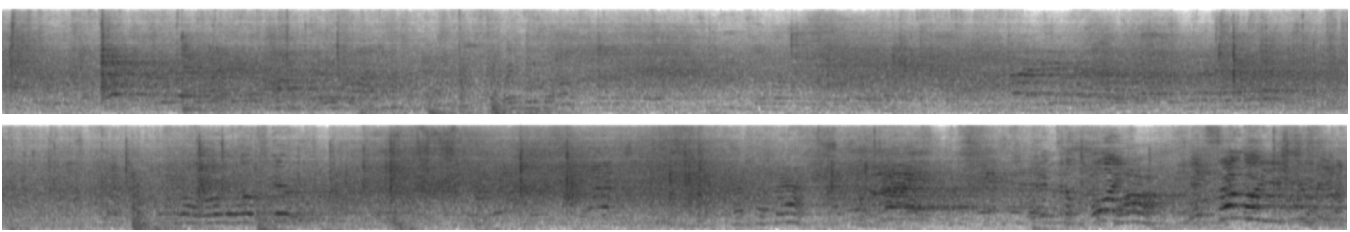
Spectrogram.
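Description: Hockey sticks and pucks clack against the ice and boards.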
